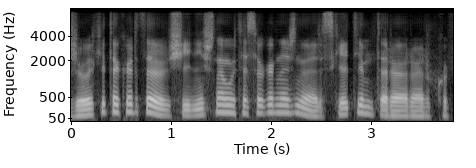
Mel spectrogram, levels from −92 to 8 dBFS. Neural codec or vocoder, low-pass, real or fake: codec, 16 kHz, about 1 kbps, DyCAST, with the encoder's durations; 7.2 kHz; fake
